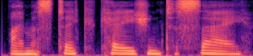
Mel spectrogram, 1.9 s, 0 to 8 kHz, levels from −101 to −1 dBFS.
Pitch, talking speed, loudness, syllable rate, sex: 145 Hz, 190 wpm, -22 LUFS, 4.6 syllables/s, male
